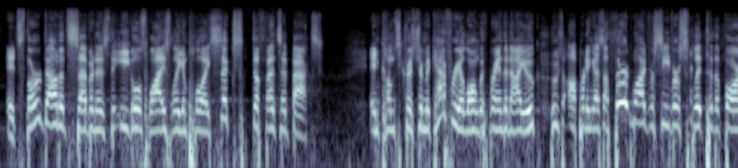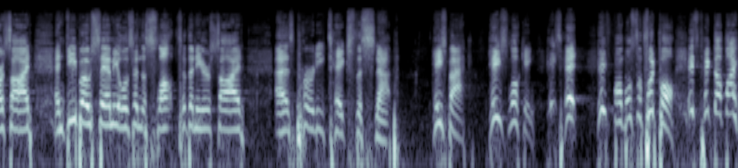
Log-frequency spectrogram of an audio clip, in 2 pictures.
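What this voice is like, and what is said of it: Imitates another person's voice. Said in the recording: “He has a great impersonation.”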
